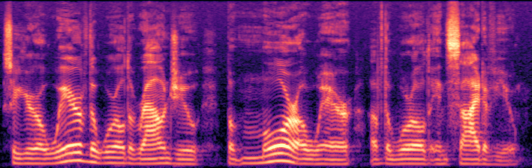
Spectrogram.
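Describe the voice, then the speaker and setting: A middle-aged man guiding a meditation class with slow, gentle, repetitive instructions. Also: on the low side. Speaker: meditation teacher.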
